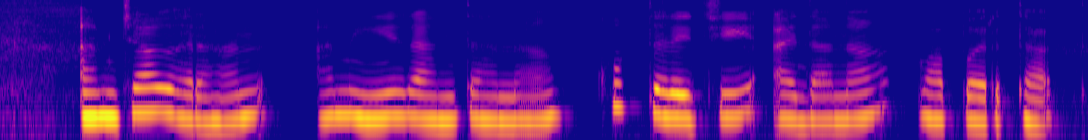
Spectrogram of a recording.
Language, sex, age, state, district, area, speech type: Goan Konkani, female, 18-30, Goa, Pernem, rural, spontaneous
